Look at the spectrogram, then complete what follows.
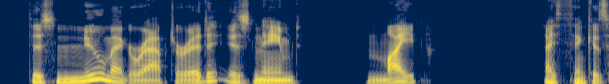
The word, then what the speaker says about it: Maip: This new megaraptorid is named Maip, I think is how you pronounce it. It's spelled M-A-I-P. That's basically how you pronounce it in Spanish and English, so that's what I'm going to go with.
